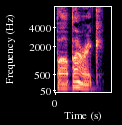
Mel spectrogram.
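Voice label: "barbaric", British English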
